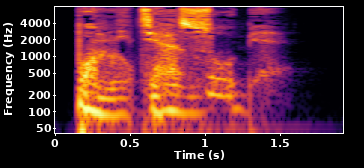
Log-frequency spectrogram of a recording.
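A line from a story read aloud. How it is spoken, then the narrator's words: Hissed. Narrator (Russian): прошипел Юэ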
